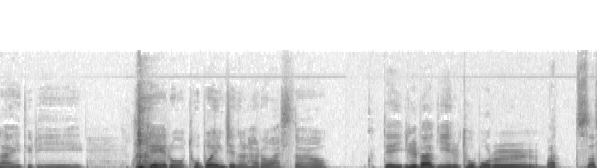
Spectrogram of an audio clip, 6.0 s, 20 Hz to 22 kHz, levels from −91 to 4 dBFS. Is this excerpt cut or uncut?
uncut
